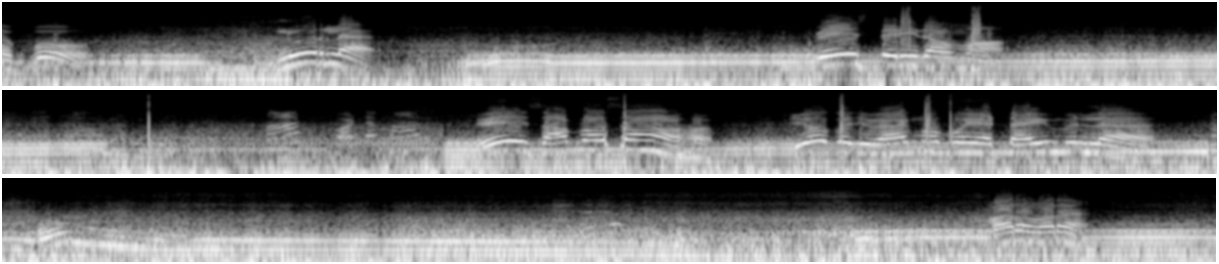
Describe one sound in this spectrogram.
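Another motorcycle engine revs close by.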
